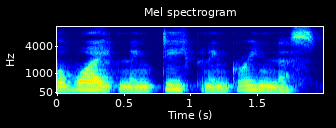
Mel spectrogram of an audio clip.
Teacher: Note how Hughes uses internal syllabic rhyme here with widening, deepening, a long I vowel sound in widening and assonant E vowel sounds in deepening greenness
